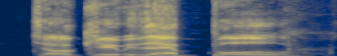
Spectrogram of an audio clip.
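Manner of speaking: growling, pointed delivery. Narrator reads the line of a man called Astros Cap: growling. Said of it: "Astros Cap growled".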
